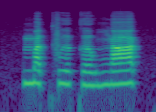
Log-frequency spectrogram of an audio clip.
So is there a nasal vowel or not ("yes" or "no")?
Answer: no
